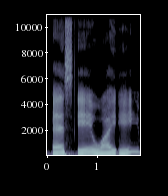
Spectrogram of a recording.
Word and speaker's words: saya: polite or standard form we normally use saya, s-a-y-a, pronounced as saya.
